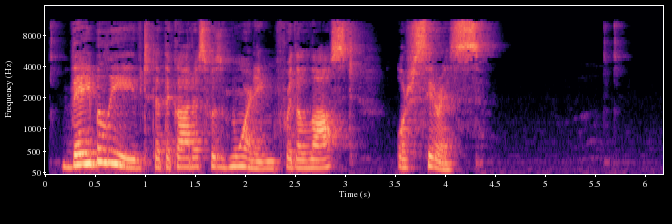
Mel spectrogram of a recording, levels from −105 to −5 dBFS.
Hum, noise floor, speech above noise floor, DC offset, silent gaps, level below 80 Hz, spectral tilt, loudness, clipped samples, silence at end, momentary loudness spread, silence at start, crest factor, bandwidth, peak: none; -70 dBFS; 48 dB; under 0.1%; none; -62 dBFS; -3.5 dB/octave; -22 LUFS; under 0.1%; 1.75 s; 12 LU; 0.15 s; 18 dB; 11.5 kHz; -6 dBFS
